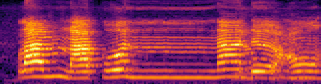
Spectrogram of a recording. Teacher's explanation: Jadi suara nun yang pertama masuk ke nun yang kedua. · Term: idgham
